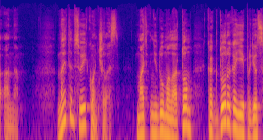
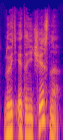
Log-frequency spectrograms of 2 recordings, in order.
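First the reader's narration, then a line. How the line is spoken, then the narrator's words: Child's exclamation. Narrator (Russian): воскликнул малыш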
